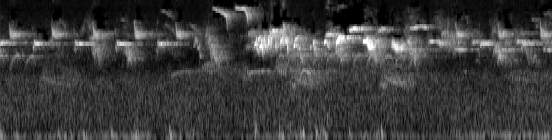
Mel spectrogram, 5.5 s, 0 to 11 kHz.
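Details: Several long-tailed tits in Grunewald on 20 March 2021 call in rapid, high-pitched twitters, growing busier and louder midway, thin notes tumbling over one another above soft low background noise.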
